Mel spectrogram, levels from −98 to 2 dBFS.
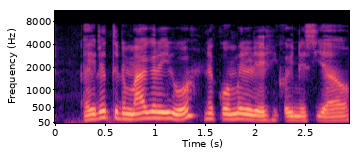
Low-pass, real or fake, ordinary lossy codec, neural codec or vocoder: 7.2 kHz; fake; none; codec, 16 kHz, 4 kbps, FunCodec, trained on Chinese and English, 50 frames a second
